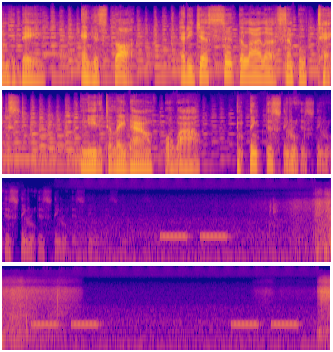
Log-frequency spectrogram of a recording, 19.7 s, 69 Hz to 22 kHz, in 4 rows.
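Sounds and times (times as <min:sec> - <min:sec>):
speech: 0:00.0 - 0:02.1, 0:02.7 - 0:05.3, 0:06.1 - 0:11.4
telephone ringback tone through a handset: 0:12.2 - 0:13.3, 0:15.2 - 0:16.3, 0:18.2 - 0:19.3
brief rustling: 0:13.8 - 0:15.9.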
